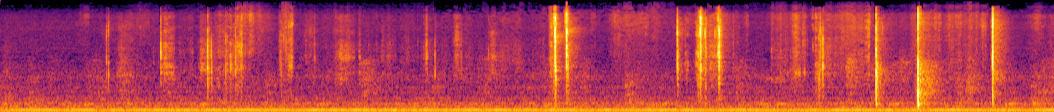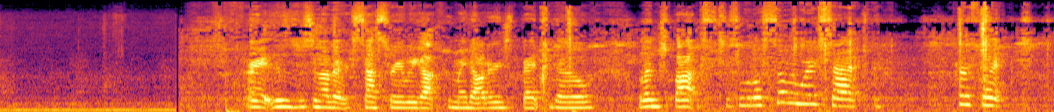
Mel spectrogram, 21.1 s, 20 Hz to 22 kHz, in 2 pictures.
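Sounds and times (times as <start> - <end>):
steady low hum: 0.0 - 21.0
plastic utensils clicking: 1.6 - 5.8, 6.8 - 10.0.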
